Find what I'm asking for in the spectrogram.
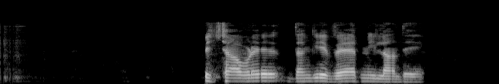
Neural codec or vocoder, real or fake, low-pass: none; real; 7.2 kHz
